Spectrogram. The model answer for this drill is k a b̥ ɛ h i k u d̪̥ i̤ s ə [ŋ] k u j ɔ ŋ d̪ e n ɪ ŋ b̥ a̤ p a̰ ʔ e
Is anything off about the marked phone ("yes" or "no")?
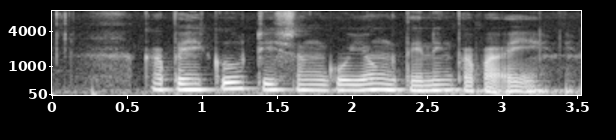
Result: no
